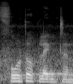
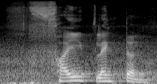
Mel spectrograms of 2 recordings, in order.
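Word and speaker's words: phytoplankton: पर प्रभाव डालता है फोटो पलटन है यहां पर स्पेलिंग मिस्टेक है करेक्ट फाइ पलटन इसको पढ़ेंगे हम इसको ये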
